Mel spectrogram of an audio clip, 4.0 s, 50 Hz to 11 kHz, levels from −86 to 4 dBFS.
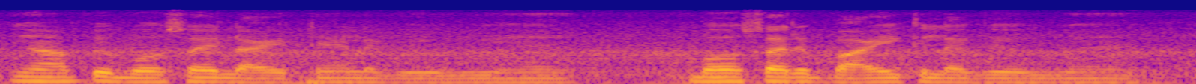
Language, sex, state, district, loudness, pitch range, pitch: Hindi, male, Jharkhand, Ranchi, -18 LUFS, 105-120 Hz, 105 Hz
